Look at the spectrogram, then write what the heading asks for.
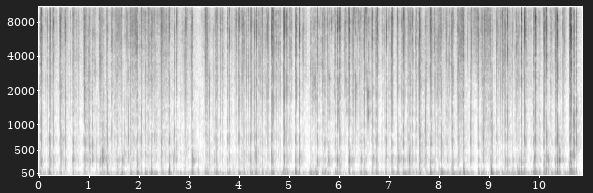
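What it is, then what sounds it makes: Paperback book. Fingertips with short-to-medium nails tap and grip the back cover of a dark paperback book with a glossy cardstock cover and paper pages, held upright. The result is a steady stream of quick, dry, low thumping taps with brief scratchy grips mixed in, each tap dying away almost at once.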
